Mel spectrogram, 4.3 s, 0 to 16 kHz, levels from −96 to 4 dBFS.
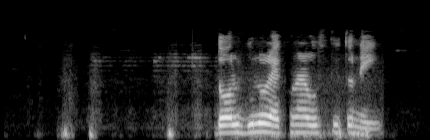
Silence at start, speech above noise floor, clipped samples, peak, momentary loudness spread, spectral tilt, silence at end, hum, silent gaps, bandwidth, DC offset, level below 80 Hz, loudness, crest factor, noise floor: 0.65 s; 59 dB; under 0.1%; -2 dBFS; 25 LU; -6 dB/octave; 0.5 s; none; none; 6.4 kHz; under 0.1%; -60 dBFS; -16 LUFS; 18 dB; -74 dBFS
